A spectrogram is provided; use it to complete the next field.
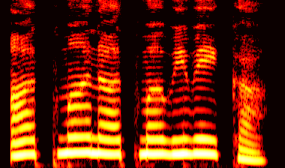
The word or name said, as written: ಆತ್ಮಾನಾತ್ಮ ವಿವೇಕ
